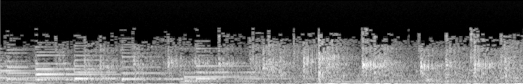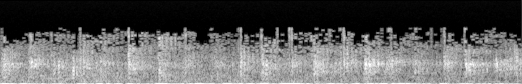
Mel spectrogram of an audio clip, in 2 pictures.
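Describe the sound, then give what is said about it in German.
A hunter's horse's hooves clip-clop in a steady, brisk rhythm, growing louder after a brief tonal, music-like opening, with no voices present. “Seht, das ist der Jäger. Ach, welch ein schönes Pferd.”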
